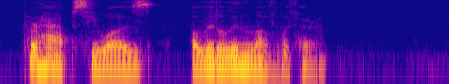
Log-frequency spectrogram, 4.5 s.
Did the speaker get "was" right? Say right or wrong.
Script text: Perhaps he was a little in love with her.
right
